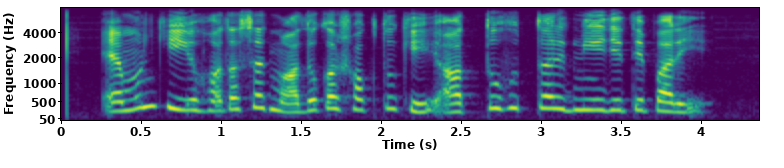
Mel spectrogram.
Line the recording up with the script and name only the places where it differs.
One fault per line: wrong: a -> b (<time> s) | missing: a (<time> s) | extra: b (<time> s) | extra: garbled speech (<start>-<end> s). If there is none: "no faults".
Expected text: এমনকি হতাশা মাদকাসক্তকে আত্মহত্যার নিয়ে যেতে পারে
no faults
